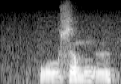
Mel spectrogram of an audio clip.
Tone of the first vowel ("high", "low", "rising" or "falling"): low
